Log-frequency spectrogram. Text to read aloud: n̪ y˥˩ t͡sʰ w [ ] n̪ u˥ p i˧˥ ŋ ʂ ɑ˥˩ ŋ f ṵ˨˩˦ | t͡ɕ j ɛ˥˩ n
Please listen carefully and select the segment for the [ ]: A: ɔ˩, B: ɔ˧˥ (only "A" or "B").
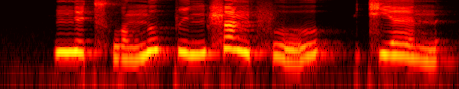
A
